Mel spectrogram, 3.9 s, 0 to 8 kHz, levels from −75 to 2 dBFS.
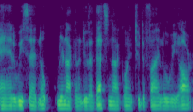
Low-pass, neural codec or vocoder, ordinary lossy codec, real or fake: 7.2 kHz; none; MP3, 48 kbps; real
